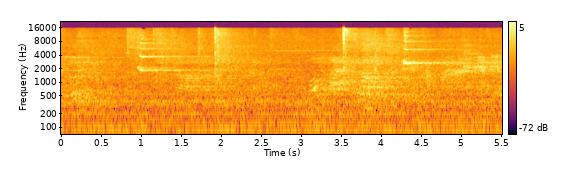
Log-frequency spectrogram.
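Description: Shoes squeak sharply on the court floor.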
